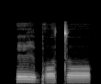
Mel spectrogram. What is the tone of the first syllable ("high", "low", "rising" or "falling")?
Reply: high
